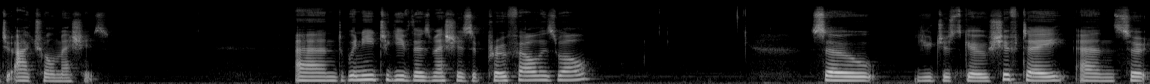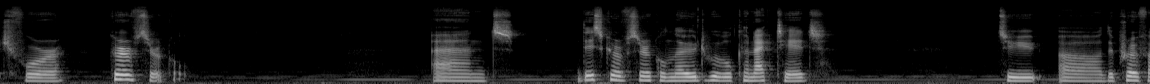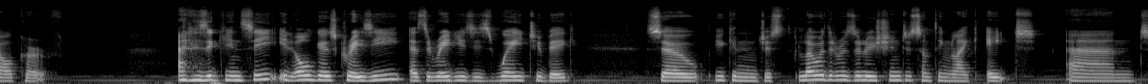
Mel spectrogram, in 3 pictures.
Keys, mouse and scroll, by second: 0.1 click, 1.6 click, 7.8 click, 9.4 shift+a, 9.6 click, 18.0 click, 25.7 click, 31.0 click.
